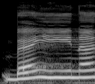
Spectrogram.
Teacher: karena ada ya sukun yang didahului baris fathah maka dibacanya cukup dilembutkan atau dilunakkan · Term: huruf Lin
